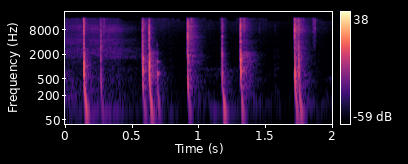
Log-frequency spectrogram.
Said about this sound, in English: Now I'm the only one clapping. Yeah, I know.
